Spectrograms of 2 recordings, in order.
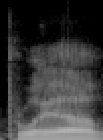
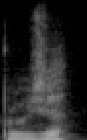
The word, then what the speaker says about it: Broja: Armando Broja, or Broya, whatever way it's pronounced. He calls it Broja.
